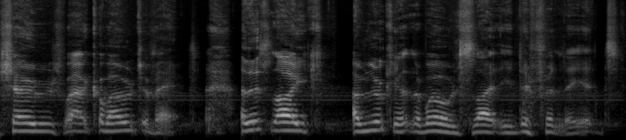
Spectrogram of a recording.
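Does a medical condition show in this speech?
Yes: cerebral palsy.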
